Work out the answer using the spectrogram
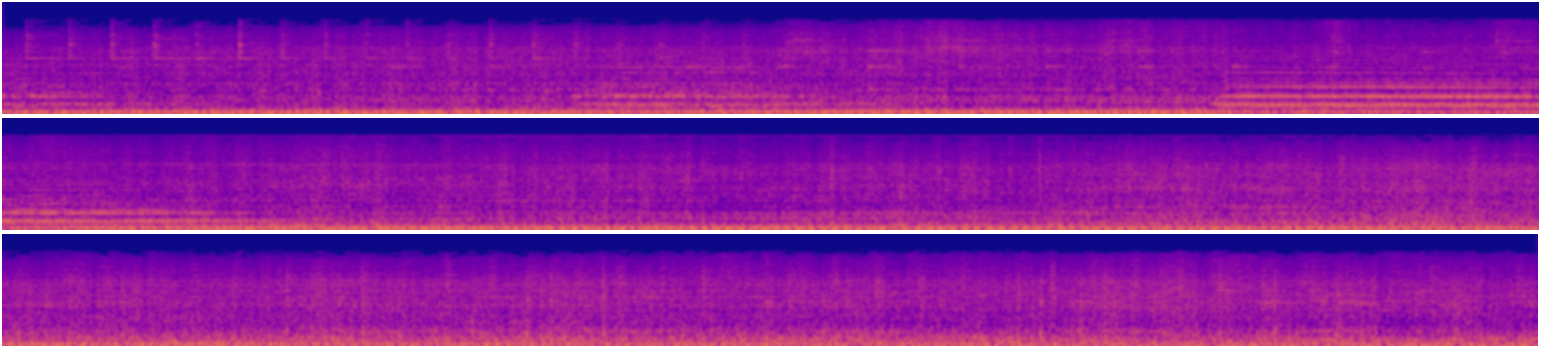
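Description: Diesel freight locomotive horn sounding a chord: the end of one blast, a short blast about four seconds in, then a long blast of several seconds, over the low steady rumble of the diesel engines. The engine rumble then fades and the freight cars roll past with steady wheel-on-rail noise and clatter.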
